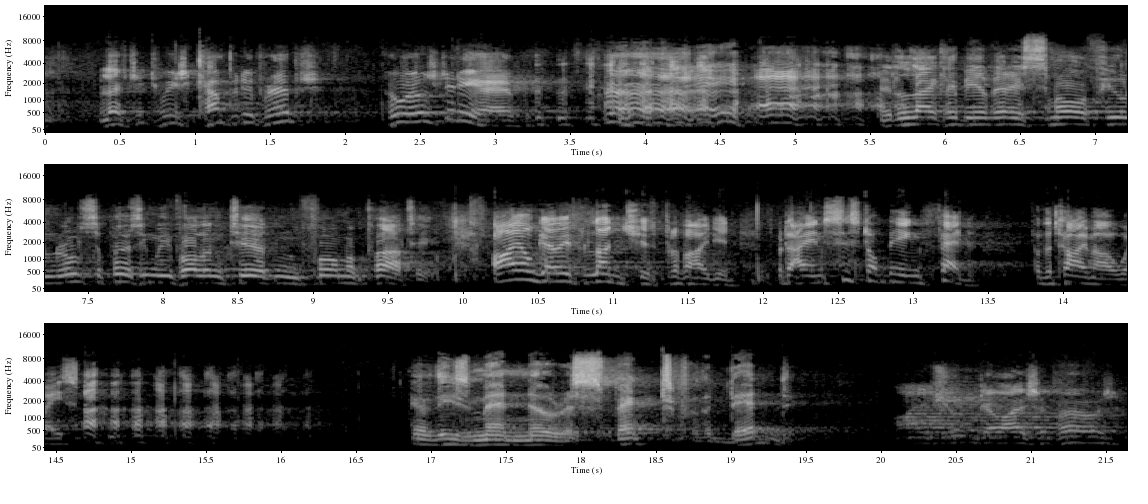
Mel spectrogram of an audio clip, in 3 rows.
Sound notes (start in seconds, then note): 3.1 MEN LAUGHlNG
